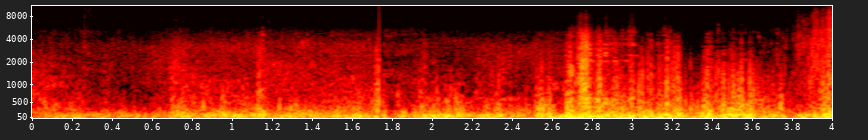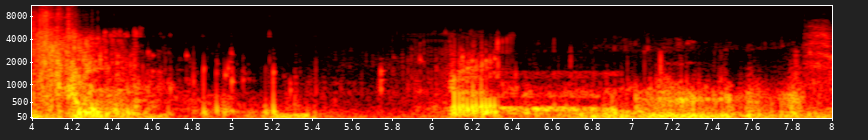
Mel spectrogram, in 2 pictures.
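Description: Sea water splashing and sloshing around an action camera held at the surface by a swimmer, with wind rumbling on the microphone; a loud splash about four seconds in as he dunks himself.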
